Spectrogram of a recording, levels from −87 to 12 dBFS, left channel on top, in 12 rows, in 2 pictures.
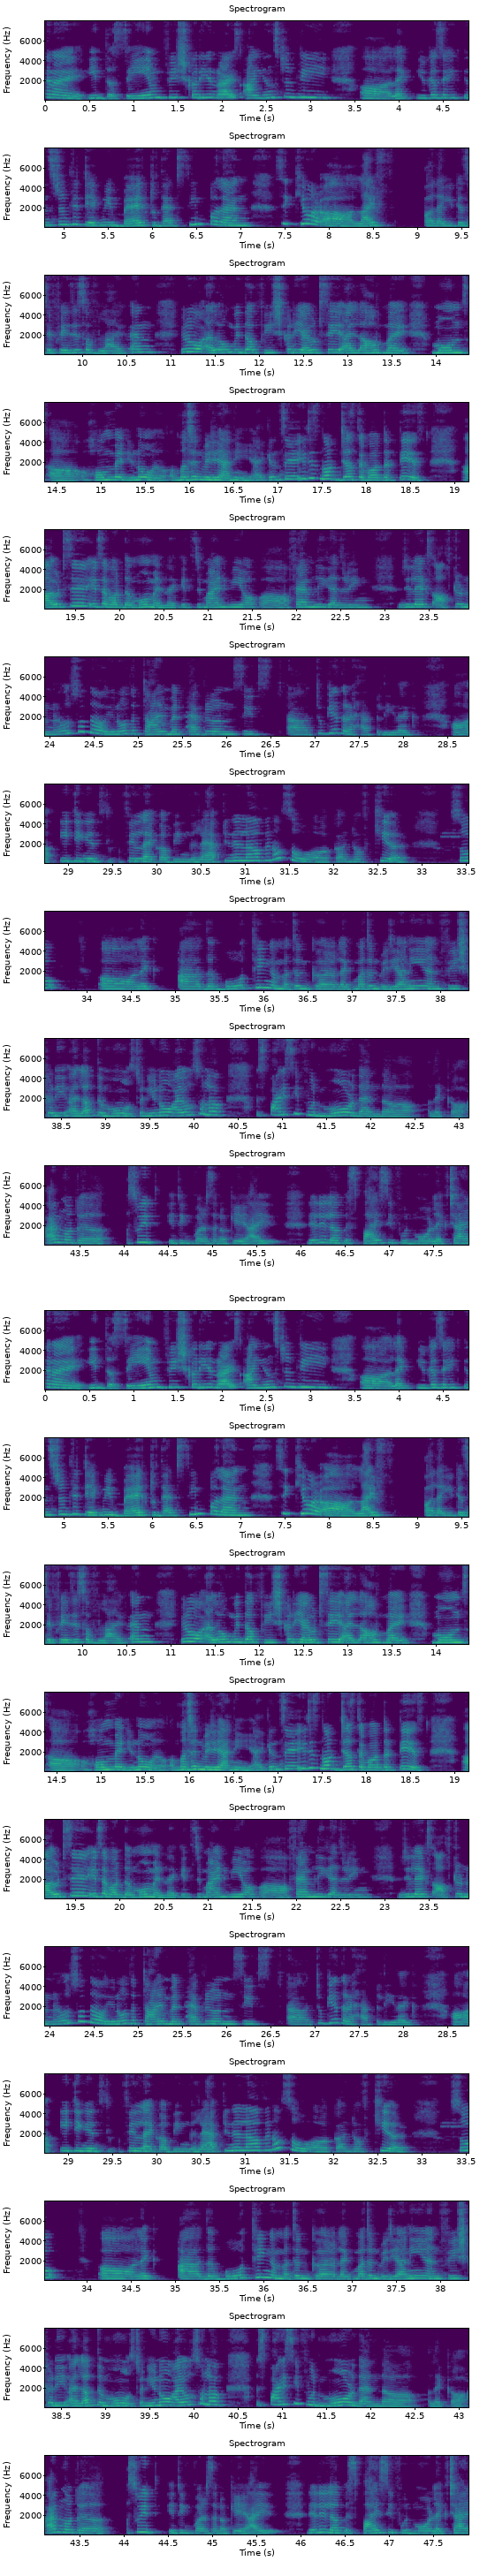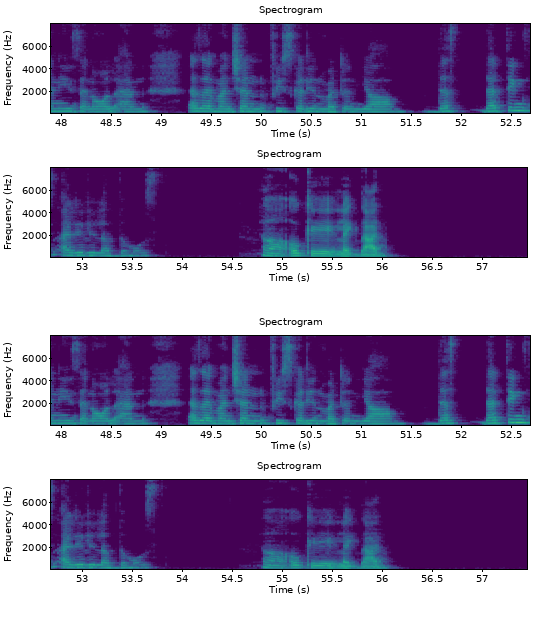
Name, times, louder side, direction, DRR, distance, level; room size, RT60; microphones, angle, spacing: voice 1, 0.0-8.6 9.1-22.8 23.1-26.3 26.7-29.4 29.7-32.8 33.3-33.6 34.1-34.7 35.0-51.9 52.2-53.6, right 2 dB, 10° right, 0.5 m, -28 dB
voice 2, 54.8-56.0, left 5 dB, 55° left, 0.4 m, -28 dB
7.1 x 2.5 x 2.2 m
head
